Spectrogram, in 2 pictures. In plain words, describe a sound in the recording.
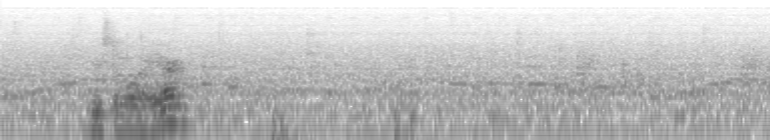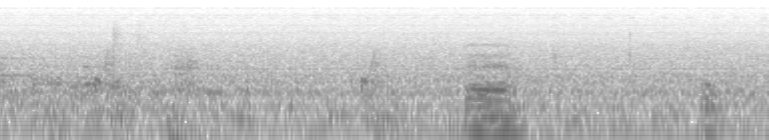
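Electronic game music plays softly throughout.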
